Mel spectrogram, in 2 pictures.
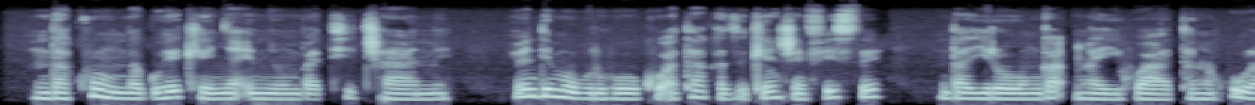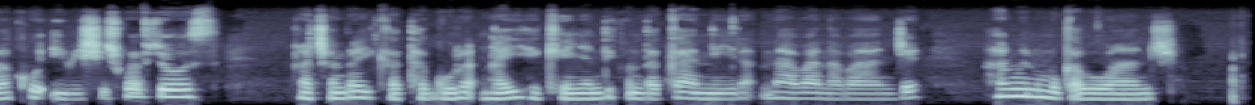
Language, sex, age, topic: Rundi, female, 18-24, agriculture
